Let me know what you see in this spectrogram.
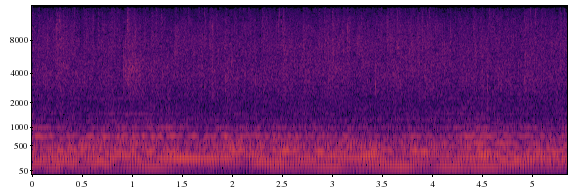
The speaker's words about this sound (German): mit allen Sinnen berauscht, plätschert der erst noch unangenehme Regenfall wie ein brausender Applaus an uns vorbei und heißt uns auf unserer heutigen Reise willkommen.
